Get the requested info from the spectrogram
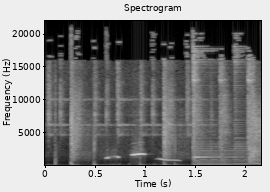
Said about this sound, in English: I'm a whistler. I don't really sing because I don't retain the words.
